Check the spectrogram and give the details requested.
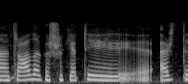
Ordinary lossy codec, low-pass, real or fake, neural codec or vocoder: Opus, 64 kbps; 7.2 kHz; real; none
